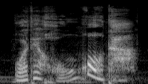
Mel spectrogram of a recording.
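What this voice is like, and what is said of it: Quiet muttering. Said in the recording (Chinese): “小声嘀咕”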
